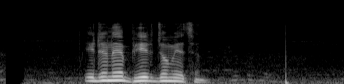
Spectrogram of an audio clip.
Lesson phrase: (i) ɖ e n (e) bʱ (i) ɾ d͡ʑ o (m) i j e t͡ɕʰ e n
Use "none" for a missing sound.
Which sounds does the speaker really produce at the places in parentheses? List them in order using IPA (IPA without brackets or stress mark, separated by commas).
i, e, i, m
